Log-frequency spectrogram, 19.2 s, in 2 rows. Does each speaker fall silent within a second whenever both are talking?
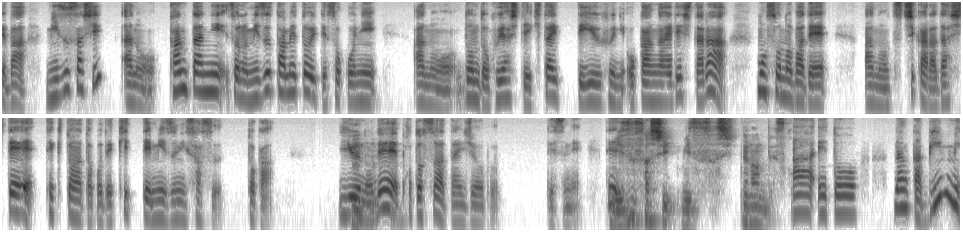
Yes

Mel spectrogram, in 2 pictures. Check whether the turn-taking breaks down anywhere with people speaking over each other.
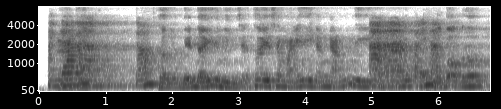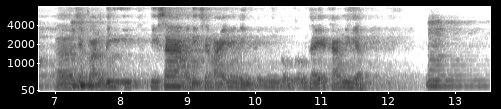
Yes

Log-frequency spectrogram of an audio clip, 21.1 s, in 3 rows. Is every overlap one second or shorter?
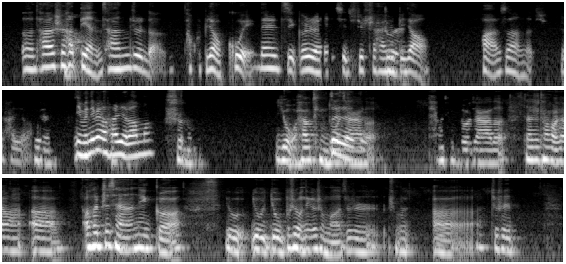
Yes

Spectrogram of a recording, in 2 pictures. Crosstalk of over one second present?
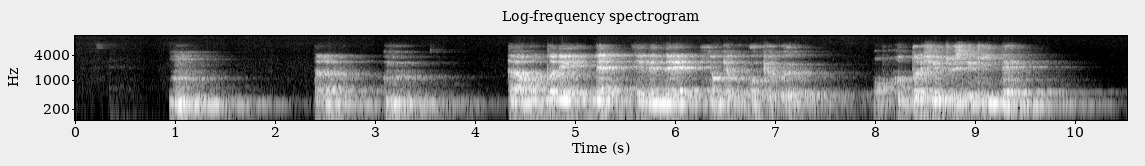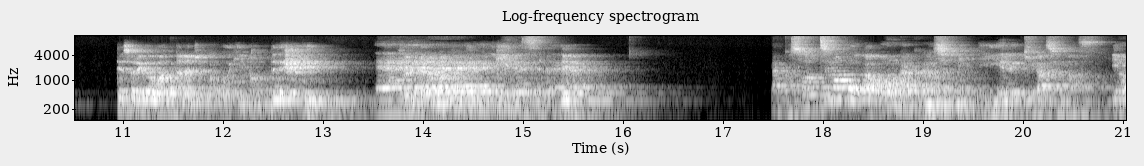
Yes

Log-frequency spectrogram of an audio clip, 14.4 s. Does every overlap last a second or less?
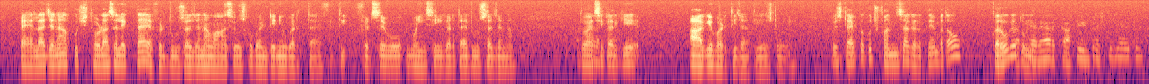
Yes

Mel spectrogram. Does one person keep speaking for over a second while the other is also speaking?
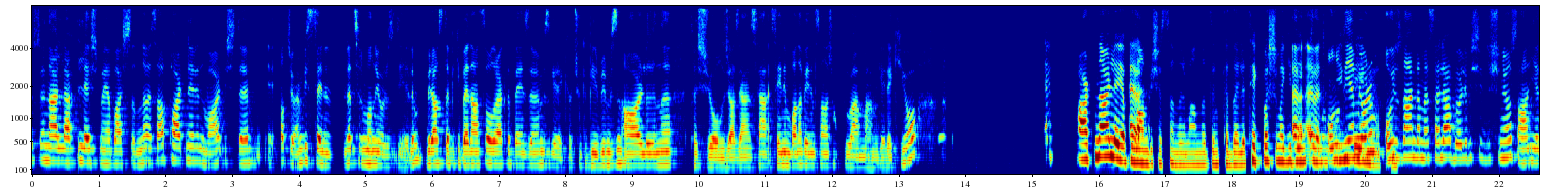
Yes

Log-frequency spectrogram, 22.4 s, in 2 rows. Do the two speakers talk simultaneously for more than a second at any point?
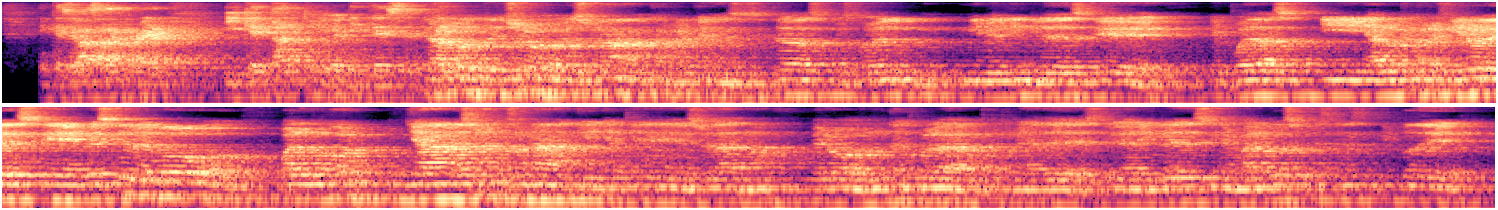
No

